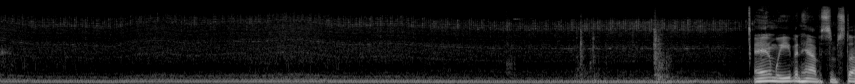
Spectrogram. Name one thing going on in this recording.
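A truck engine idles and hums steadily.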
